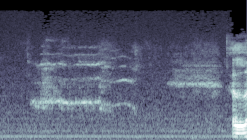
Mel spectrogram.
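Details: Kittens meowing indoors at Purrfect Pals: mama Seraphina's litter of four, three boys and one girl, from a Lewis County, Washington shelter. Two squeaky, steady meows, the first lower and longer, the second higher, then a sudden loud noise.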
